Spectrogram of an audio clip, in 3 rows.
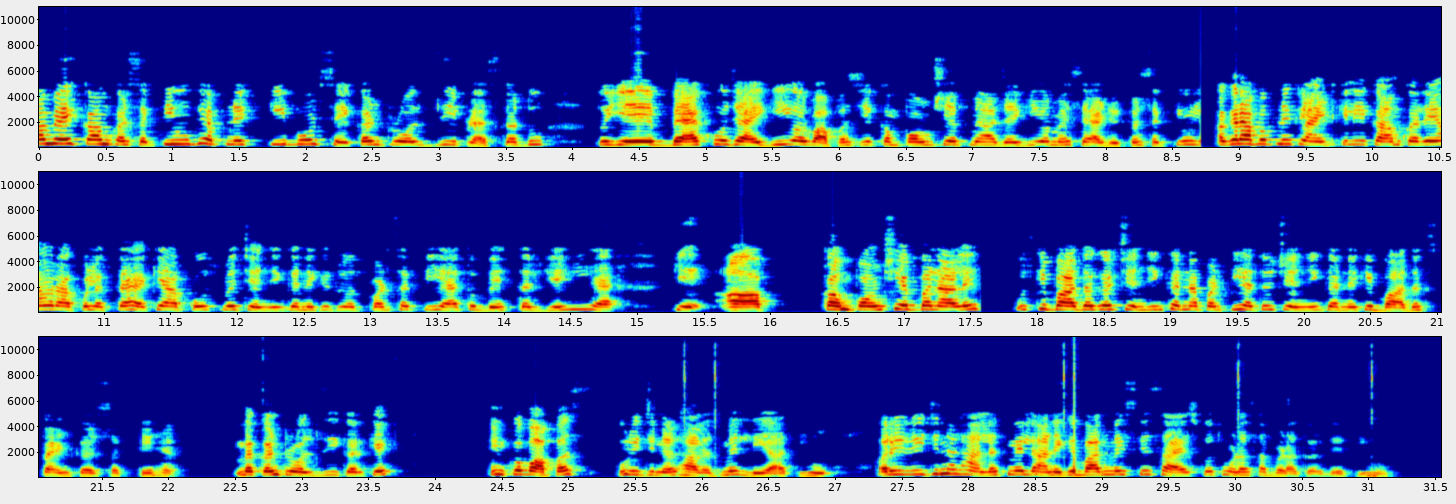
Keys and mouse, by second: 3.2 ctrl+z, 23.4 ctrl+z, 24.0 ctrl+z, 26.0 click, 28.6 click.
